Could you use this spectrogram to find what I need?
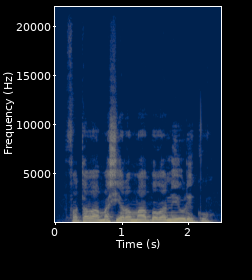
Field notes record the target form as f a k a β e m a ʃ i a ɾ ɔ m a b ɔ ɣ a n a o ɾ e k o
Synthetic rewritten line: f a t a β a m a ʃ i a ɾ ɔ m a b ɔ ɣ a n e o ɾ e k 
